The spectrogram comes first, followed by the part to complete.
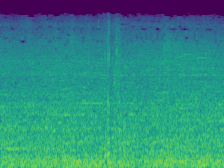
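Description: Steady loud background rumble and hiss, with a few light clicks and scrapes as a small blade cuts along the tape seam of a cardboard box.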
